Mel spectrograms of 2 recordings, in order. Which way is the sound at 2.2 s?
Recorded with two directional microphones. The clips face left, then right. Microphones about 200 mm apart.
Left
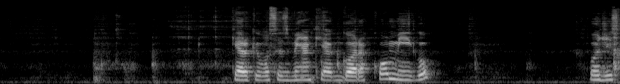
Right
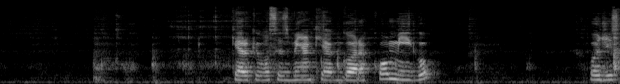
50° left (ahead or behind).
